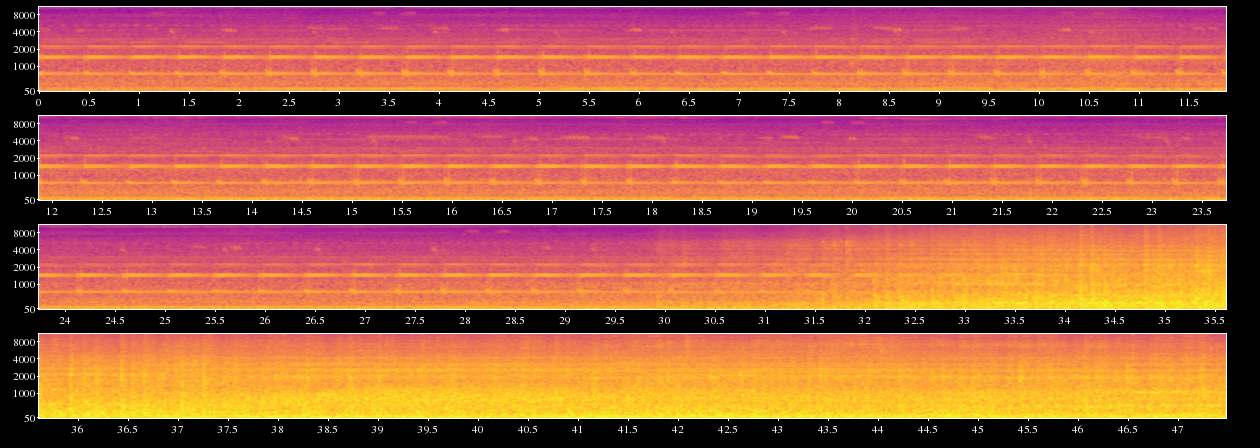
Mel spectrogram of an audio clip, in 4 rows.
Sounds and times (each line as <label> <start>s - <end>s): Trains traveling through 0.0s - 47.4s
